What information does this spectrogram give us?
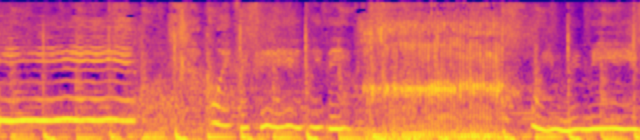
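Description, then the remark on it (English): Loud, continuous snoring, rough and rattling, with wavering whistle-like tones riding over the breaths; no one speaks. “Get involved, and your loved one Snore could be a broadcast of the nation.”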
